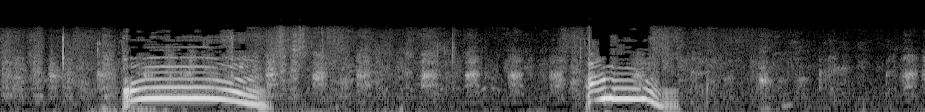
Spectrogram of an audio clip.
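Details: Two howls from an Alaskan Malamute, about four seconds apart: the first long, arched and falling at its end, the second shorter and similarly arched, with low background noise between them.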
